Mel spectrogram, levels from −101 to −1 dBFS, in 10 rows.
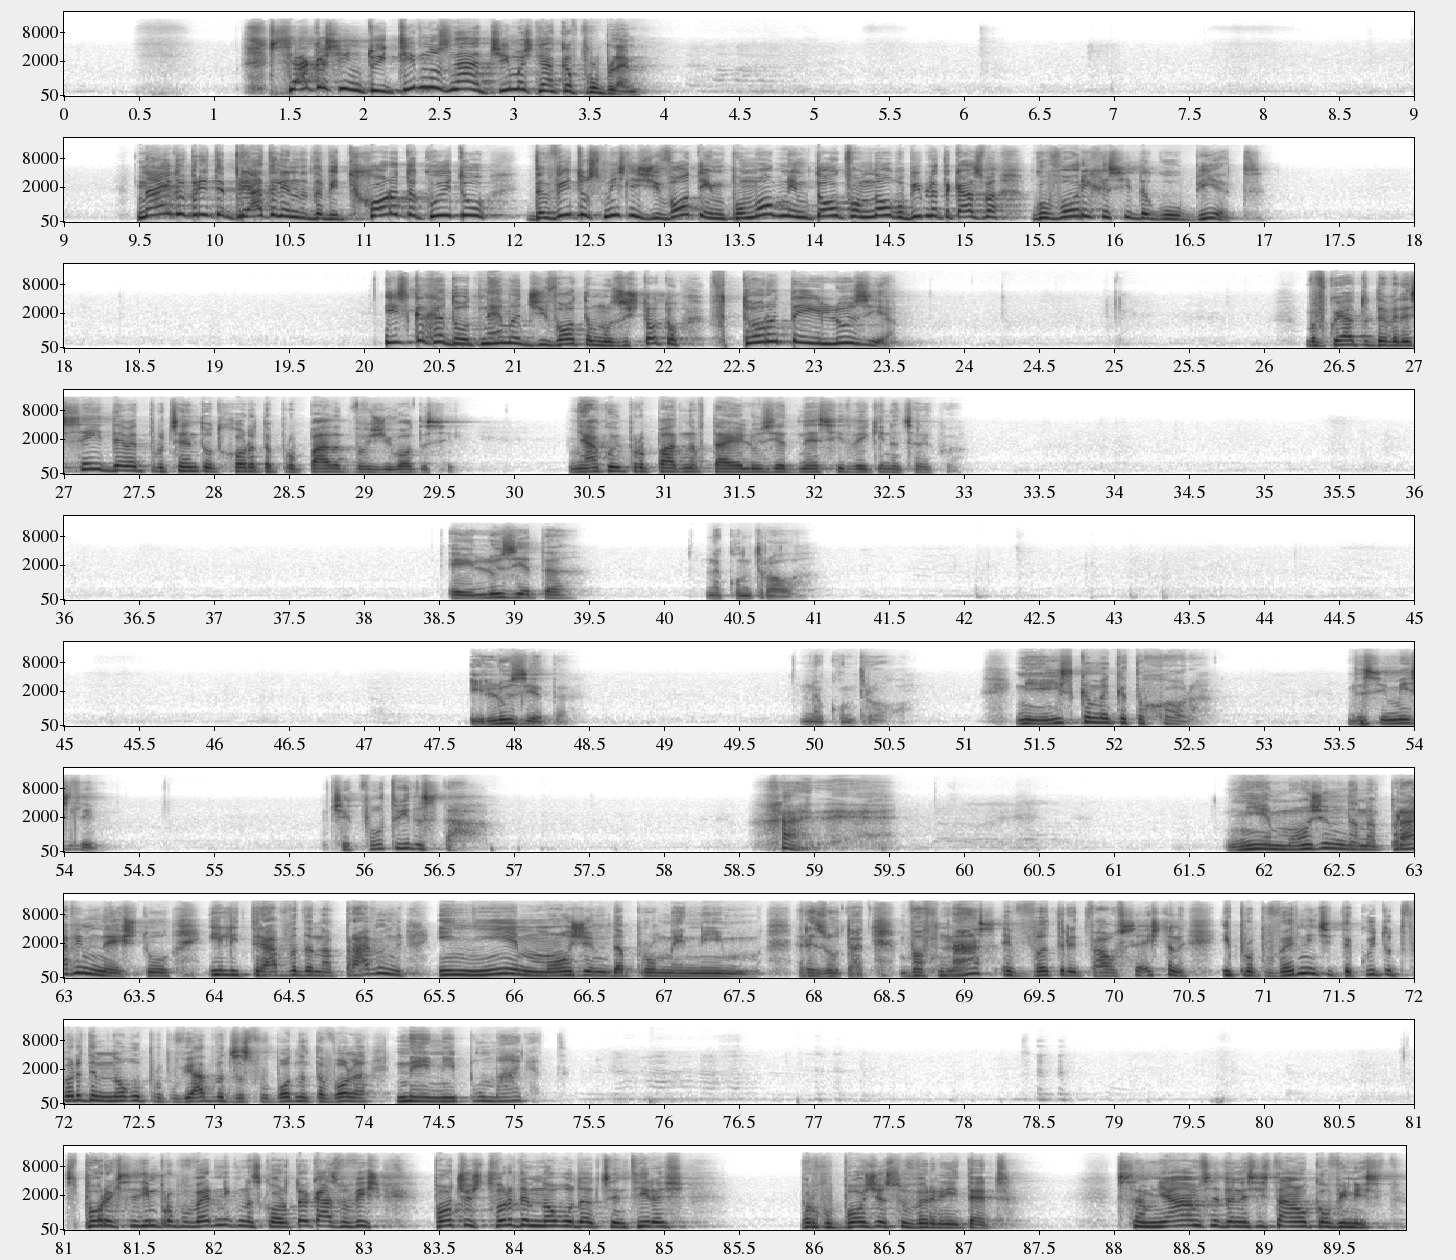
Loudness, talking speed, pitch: -22 LUFS, 85 wpm, 185 Hz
